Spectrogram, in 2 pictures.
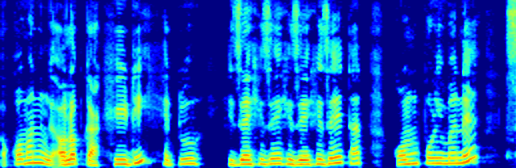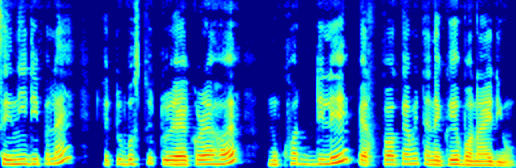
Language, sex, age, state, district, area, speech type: Assamese, female, 30-45, Assam, Biswanath, rural, spontaneous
